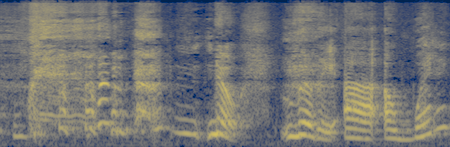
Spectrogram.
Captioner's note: laughing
